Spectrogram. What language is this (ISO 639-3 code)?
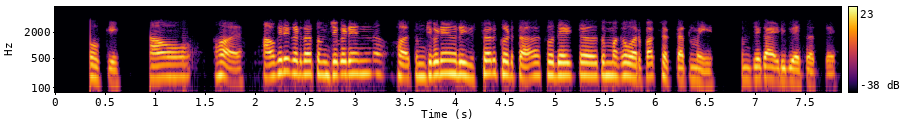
kok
